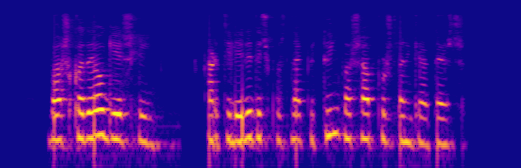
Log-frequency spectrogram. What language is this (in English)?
Mari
